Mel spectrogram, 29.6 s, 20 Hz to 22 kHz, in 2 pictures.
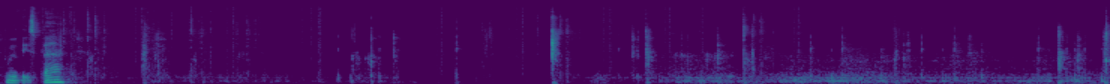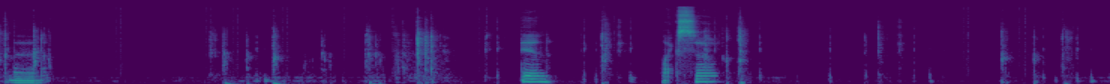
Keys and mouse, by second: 0.7 ctrl+z, 1.0 e, 1.8 ctrl+z, 2.3 g, 2.9-6.7 ctrl+middle drag, 3.1 ctrl+r, 6.7 shift+click, 6.9-8.0 middle drag, 7.1 g, 8.0-13.9 drag, 9.7 g, 11.7 Tab, 13.9-24.3 shift+middle drag, 14.5 Tab, 20.2 g, 22.7 Tab, 24.5 Tab, 24.5-28.7 middle drag, 28.8 z.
